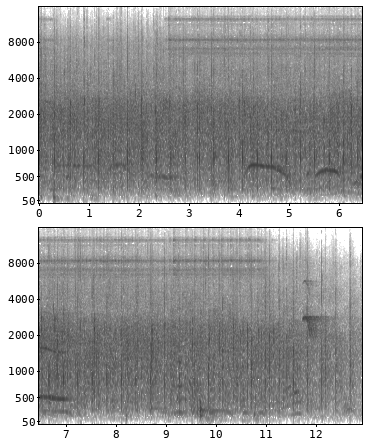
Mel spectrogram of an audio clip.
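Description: A crowd at Holden Village applauds steadily for about thirteen seconds to welcome the Shades of Praise and Jubilee Singers choirs from St. Therese Catholic Church in Seattle, a dense, even wash of clapping with a few faint voices and whoops mixed in before it tapers off at the end.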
